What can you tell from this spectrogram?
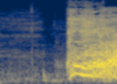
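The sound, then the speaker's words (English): After a brief quiet moment, one loud, exaggerated cough bursts out, harsh and breathy with a voiced, throaty edge that lingers until the end. “I didn't know that's how you cough.”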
